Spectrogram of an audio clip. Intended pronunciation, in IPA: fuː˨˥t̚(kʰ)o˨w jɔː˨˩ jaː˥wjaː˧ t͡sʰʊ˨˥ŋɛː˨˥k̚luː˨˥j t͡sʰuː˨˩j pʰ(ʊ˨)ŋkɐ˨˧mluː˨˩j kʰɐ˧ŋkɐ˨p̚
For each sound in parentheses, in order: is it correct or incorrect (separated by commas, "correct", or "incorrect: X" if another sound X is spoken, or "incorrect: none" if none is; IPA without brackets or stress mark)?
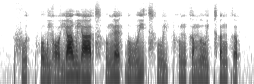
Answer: incorrect: pʰ, correct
